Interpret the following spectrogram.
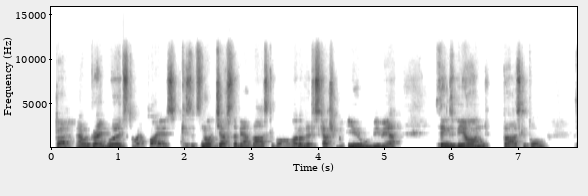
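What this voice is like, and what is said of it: Australian accent. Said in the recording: “You can hear my accent. I'm not from around here. ... I am from Australia.”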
